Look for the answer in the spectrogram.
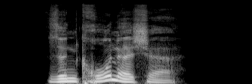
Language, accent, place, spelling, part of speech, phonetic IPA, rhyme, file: German, Germany, Berlin, synchronische, adjective, [zʏnˈkʁoːnɪʃə], -oːnɪʃə, De-synchronische.ogg
- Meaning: inflection of synchronisch: 1. strong/mixed nominative/accusative feminine singular 2. strong nominative/accusative plural 3. weak nominative all-gender singular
